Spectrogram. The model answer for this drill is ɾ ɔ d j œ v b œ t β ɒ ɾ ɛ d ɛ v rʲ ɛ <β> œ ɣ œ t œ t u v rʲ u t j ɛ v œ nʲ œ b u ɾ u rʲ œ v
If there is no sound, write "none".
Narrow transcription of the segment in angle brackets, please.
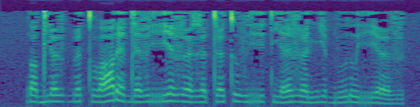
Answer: v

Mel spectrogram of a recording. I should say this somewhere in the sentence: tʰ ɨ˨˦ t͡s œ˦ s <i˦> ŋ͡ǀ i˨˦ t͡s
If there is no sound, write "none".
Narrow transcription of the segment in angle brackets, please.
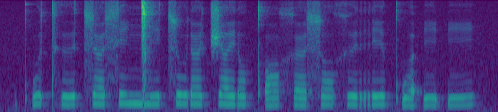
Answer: i˦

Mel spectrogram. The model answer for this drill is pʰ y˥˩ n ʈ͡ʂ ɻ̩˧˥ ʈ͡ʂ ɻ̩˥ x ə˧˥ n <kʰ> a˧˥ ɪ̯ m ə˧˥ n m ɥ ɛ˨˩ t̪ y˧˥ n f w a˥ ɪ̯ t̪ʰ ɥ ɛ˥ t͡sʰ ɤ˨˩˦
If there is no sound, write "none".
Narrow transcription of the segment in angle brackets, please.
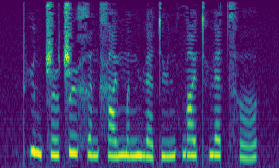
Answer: x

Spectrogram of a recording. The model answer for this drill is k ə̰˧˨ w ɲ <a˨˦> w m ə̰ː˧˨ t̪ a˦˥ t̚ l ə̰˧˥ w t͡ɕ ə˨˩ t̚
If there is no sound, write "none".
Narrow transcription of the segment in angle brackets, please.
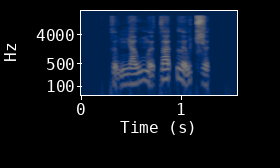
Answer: a˨˦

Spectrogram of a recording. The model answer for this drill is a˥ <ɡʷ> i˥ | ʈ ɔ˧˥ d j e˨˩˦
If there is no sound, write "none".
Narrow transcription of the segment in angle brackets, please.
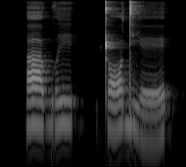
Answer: ɡʷ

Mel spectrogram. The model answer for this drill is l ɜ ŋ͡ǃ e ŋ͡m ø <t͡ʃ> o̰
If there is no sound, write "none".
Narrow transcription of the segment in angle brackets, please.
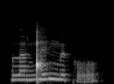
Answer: k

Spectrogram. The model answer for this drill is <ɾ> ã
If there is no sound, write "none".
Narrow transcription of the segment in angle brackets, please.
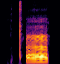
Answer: tʼ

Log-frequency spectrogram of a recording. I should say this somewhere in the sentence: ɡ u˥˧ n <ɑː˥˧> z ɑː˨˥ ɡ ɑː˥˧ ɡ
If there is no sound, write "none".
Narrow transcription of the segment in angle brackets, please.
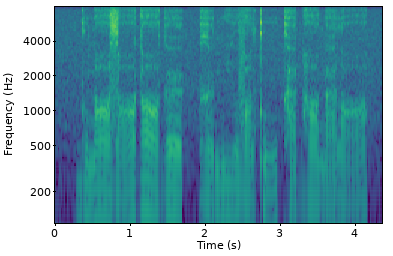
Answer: ɑː˥˧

